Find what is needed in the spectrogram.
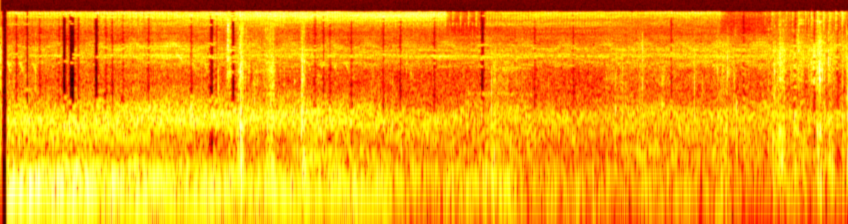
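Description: Faint outdoor ambience: a low steady hum that stops about four seconds in, with a few faint clicks and a light hiss.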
